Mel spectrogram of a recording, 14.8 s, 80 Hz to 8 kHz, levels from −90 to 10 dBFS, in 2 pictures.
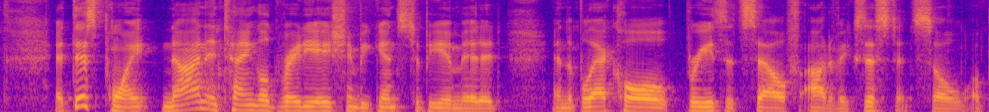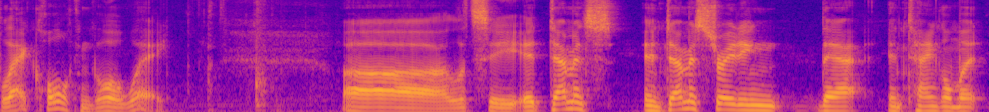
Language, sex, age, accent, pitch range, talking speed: English, male, 50-69, American, 100-125 Hz, 130 wpm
